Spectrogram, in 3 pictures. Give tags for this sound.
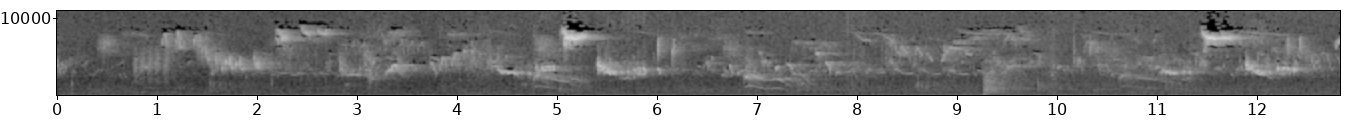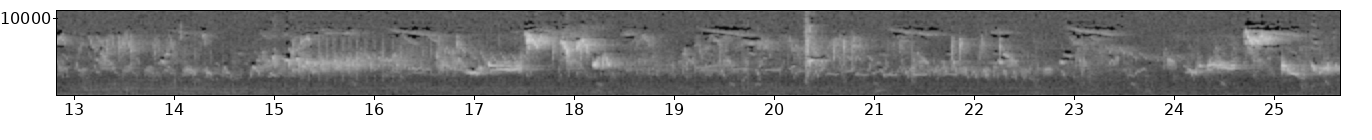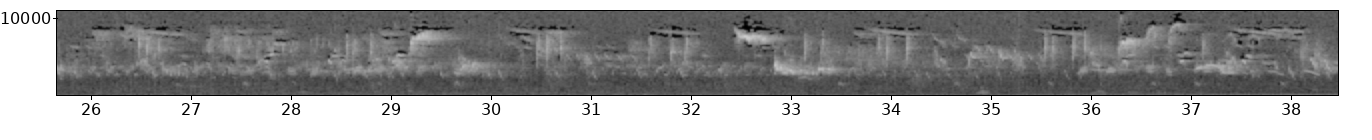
birds
nature
south-spain
ambiance
field-recording
forest
autumn

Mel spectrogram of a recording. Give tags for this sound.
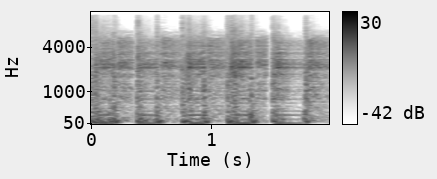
120bpm
buzz
loop

